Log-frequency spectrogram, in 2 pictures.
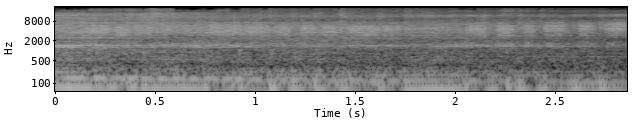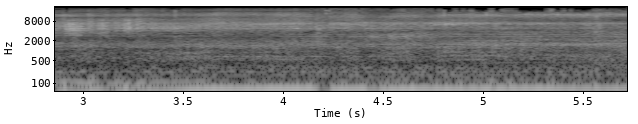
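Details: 1976 Yamaha GP300 two-stroke snowmobile, lightweight pull-start model, ridden around a pasture after 45 years: low two-stroke burble holding steady with small swells, no misses or knocks; running healthy.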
